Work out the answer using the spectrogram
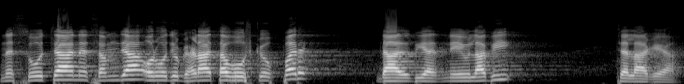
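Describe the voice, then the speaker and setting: A man with a high voice tells a moral story in a religious gathering, then hands over to the main preacher. The recording is dull and lo-fi. A long hall reverb hangs behind every phrase. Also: slow pace, pushed and bright. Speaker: speaker introducing the main preacher.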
